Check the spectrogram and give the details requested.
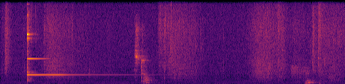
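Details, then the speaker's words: Struck tuning fork rings with a clear sustained tone that fades, then faint handling sounds: a role-played (simulated) vibration-sense test during a general check-up of a patient without complaints. "ich werde jetzt einmal drauf klopfen und wenn sie die Vibration nicht mehr wahrnehmen bzw hören dann langsam Stopp ja"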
